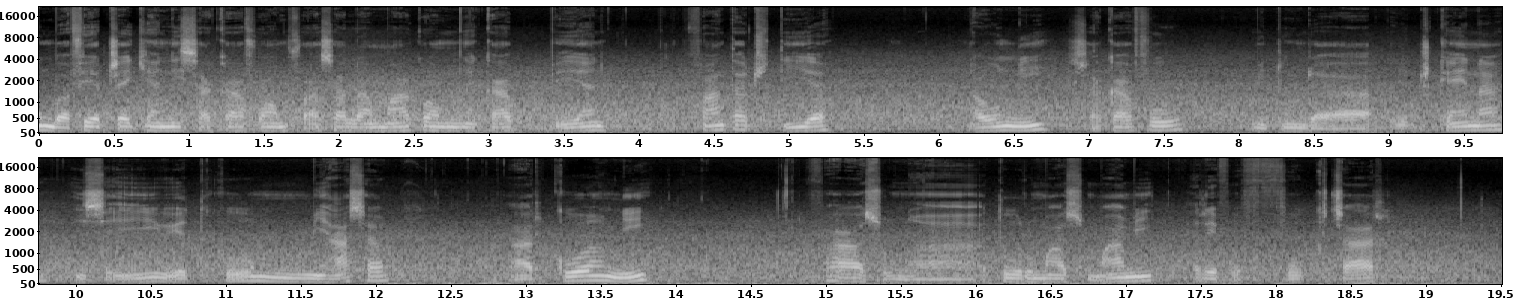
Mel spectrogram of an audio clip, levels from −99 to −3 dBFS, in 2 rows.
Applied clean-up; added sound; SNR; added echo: none; Waves, surf; 6 dB; none.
